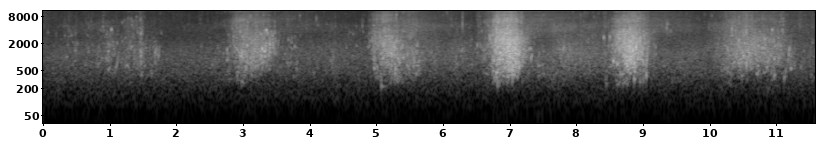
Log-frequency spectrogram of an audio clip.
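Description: Water washing in soft swooshes, six of them about two seconds apart, over a steady hiss; the middle ones are the loudest.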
